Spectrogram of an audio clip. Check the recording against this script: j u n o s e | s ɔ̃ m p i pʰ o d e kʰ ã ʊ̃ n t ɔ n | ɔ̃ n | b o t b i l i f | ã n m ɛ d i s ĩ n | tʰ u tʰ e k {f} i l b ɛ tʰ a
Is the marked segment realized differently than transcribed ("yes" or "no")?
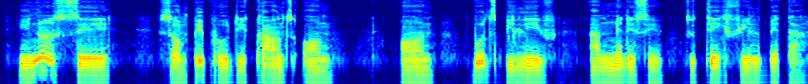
no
